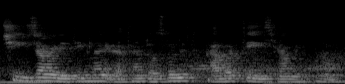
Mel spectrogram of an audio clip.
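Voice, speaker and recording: A mother calmly tastes the food and gives her measured opinion. She speaks from well off the mic, so her voice sounds distant. Strong room echo surrounds her over a faint background hiss. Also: a bass voice. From Jamaica. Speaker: vlogger's mother, taste tester. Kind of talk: casual family chat. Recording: far from mic in echoey room.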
